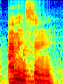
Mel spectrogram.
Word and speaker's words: Amundsen: My particular favourite is from Amundsen Brewery. Have I said that right? – Amundsen Brewery. Yeah. They're from Oslo, Norway.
